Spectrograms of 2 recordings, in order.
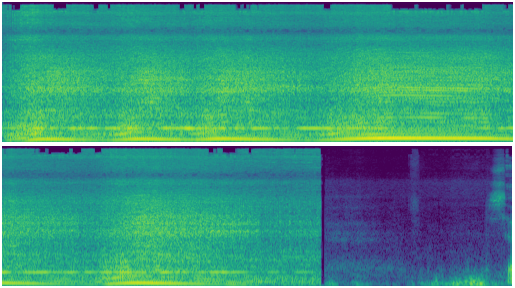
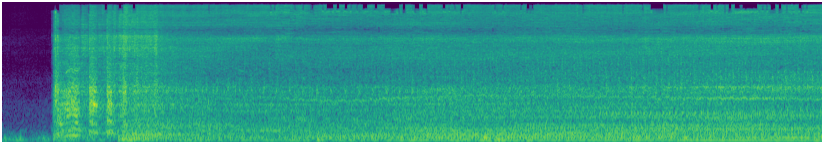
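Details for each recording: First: Toyota Carina E revving: the engine swells up and down with a rough, coughing rattle on each rise, an exhaust rattle under throttle; the owner suspects the catalytic converter needs looking at. Cause not confirmed. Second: Toyota Carina E cold start: short crank, catches quickly, brief rev, then smooth steady idle; a cough or rattle may be audible, and the catalytic converter is suspected to need attention.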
